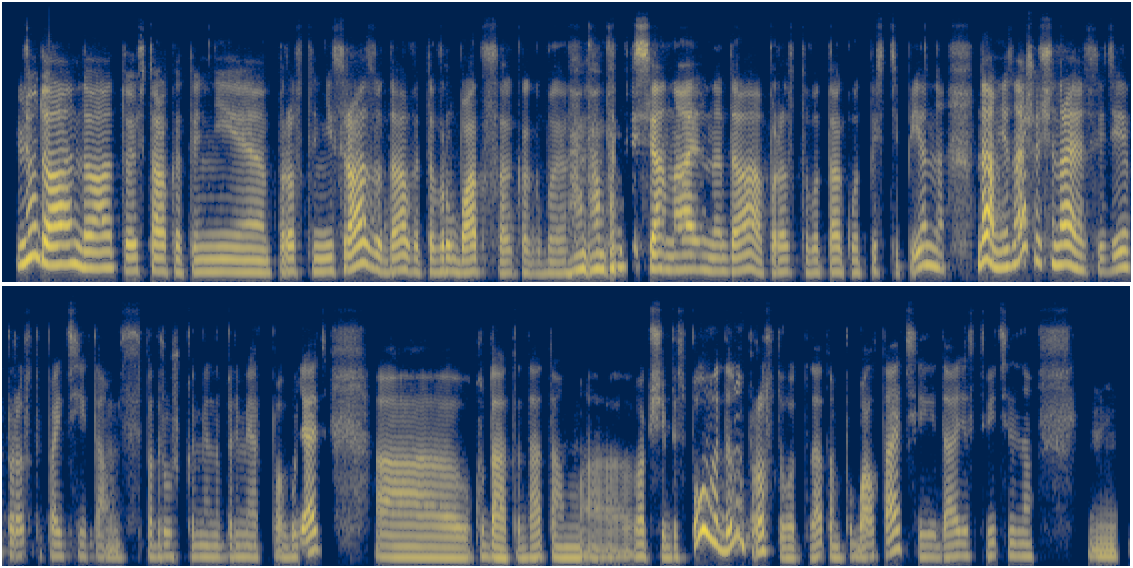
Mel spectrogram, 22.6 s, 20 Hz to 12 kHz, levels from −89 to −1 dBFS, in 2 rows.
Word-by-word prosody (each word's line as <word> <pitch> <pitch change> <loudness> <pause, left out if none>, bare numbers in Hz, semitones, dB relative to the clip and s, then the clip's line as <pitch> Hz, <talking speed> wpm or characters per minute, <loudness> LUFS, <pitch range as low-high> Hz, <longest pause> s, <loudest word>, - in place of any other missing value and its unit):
Ну 285 +9 +6
да, 235 -3 +9
да. 195 -4 +4
То 195 -4 -3
есть, 160 0 -1
так 155 -2 +2
это, 145 0 -5
не 150 -1 -1
просто, 150 +1 -3
не 155 +1 -1
сразу, 175 - +4
да, 155 +4 +1
в 155 - -9
это 150 0 -5
врубаться, 145 -2 0
как 130 -1 -9
бы, 135 0 -7 0.2
там-там 180 +2 +1
профессионально, 175 -4 +2
да, 165 +3 +1
а - - -5
просто 150 +1 -6
вот 140 0 -8
так 145 -1 -3
вот 140 -2 -9
постепенно. 190 +7 -4 0.3
Да, 280 +2 +10
мне, 200 0 +2
знаешь, 260 - +2
очень 250 -3 -1
нравится 205 -10 +4
идея 175 +7 -1
просто 155 -3 -9
пойти, 145 -1 -9
там, 65 - -12
с 60 - -18
подружками, 140 -1 -10
например, 135 0 -9
погулять, 155 - -1 0.5
а, 130 -2 -2
куда-то, 125 -6 -3
да, 130 +4 -6
там, 125 -1 -5
а, 70 0 -10
вообще 145 -2 -4
без 130 0 -10
повода, 295 - +4
ну, 370 -6 -3
просто 190 - -3
вот, 125 0 -6
да, 140 +4 -5
там, 130 -4 -10
поболтать. 145 - -4
И 135 0 -8
да, 140 +2 -5
действительно, 150 0 -10 0.5
м, 70 -1 -7
150 Hz, 150 wpm, -21 LUFS, 135-180 Hz, 0.5 s, Да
